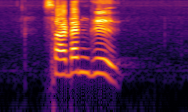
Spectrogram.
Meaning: 1. rite, ceremony 2. a ceremony performed at the pubescence of a girl 3. nuptials, consummation
- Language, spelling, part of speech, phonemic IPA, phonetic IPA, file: Tamil, சடங்கு, noun, /tʃɐɖɐŋɡɯ/, [sɐɖɐŋɡɯ], Ta-சடங்கு.ogg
